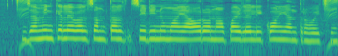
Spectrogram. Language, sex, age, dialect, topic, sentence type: Maithili, female, 18-24, Angika, agriculture, question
